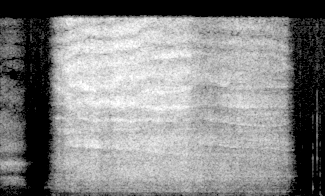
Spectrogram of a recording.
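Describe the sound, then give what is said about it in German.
A single long breath blowing out the candles on a birthday cake: about three seconds of strong, steady breathy hiss that starts abruptly and then stops. “Aber jetzt blasen wir erstmal die Kerzen auf der Geburtstagstorte aus.”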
